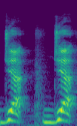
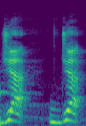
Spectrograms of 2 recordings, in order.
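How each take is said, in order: Both takes have the same delivery.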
